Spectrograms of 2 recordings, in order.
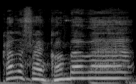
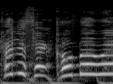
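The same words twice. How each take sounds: First: It is said flatly, with low energy. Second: It is said brightly, with high energy.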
